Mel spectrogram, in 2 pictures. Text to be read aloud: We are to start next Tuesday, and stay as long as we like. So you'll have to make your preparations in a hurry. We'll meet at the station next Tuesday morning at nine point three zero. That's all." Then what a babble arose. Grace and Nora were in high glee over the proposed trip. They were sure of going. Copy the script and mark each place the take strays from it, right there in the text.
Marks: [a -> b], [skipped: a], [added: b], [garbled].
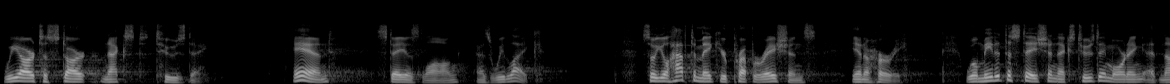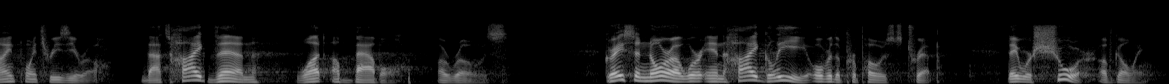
We are to start next Tuesday, and stay as long as we like. So you'll have to make your preparations in a hurry. We'll meet at the station next Tuesday morning at nine point three zero. That's [all." -> high] Then what a babble arose. Grace and Nora were in high glee over the proposed trip. They were sure of going.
